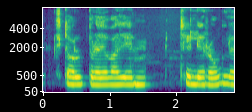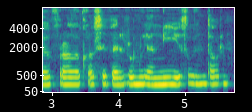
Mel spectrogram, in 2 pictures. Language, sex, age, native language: Icelandic, male, 18-19, Icelandic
